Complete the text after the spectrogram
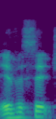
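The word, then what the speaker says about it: Ivišić: I think Zvonimir's last name is pronounced Ivicic.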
